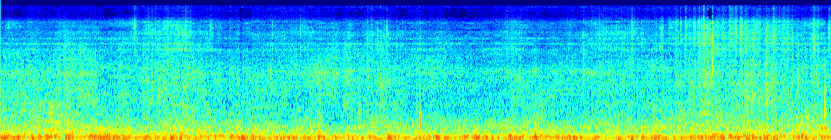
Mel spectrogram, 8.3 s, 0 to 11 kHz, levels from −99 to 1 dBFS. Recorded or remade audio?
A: remade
